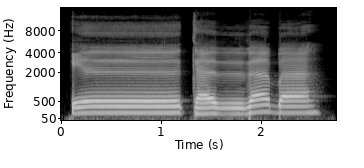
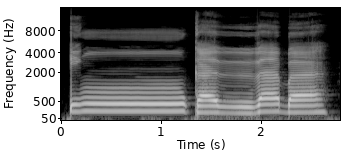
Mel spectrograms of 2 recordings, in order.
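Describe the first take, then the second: First: The nasal hum before the k is weak. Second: The nasal hum before the k is strong. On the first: The speaker calls it wrong. "Yang kurang sempurna itu dia yang eh, apa kurang kuat dengungannya" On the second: The speaker calls it right. "kuatkan dengungannya"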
